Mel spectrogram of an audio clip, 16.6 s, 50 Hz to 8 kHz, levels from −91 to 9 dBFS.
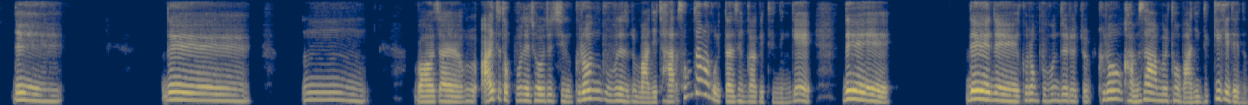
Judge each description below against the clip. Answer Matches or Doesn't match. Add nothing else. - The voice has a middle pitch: Matches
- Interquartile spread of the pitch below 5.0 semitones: Matches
